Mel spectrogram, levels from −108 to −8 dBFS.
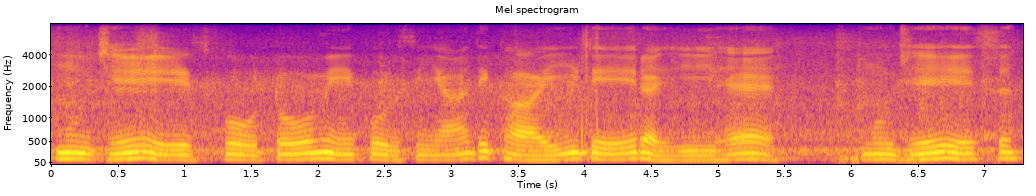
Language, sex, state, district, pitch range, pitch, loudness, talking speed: Hindi, male, Madhya Pradesh, Katni, 105-125 Hz, 110 Hz, -16 LUFS, 100 wpm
